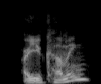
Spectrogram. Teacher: For example, when we ask a question like, are you coming? Our voice rises at the end. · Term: intonation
